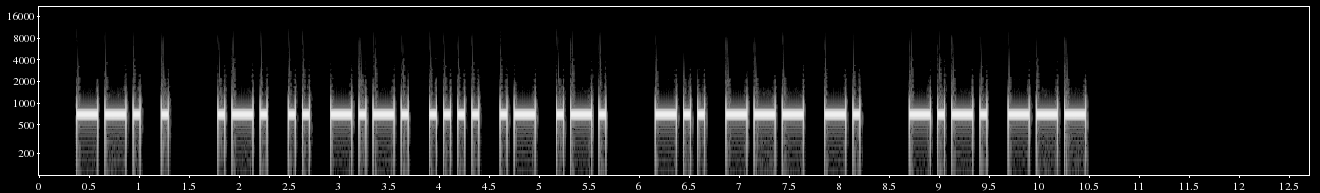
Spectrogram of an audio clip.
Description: Morse code, heard as a keyed tone, about 17 wpm, 700 Hz. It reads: GE RICHAR DON CO
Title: K1USN SST QSO Practice - 17wpm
